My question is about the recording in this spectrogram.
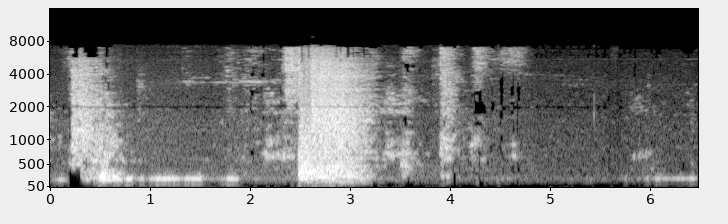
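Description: Choppy, garbled voice-call audio breaking up over a very slow internet connection: broken fragments of sound with two loud bursts of noise, the louder one about two and a half seconds in, then a dropout to silence near the end.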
